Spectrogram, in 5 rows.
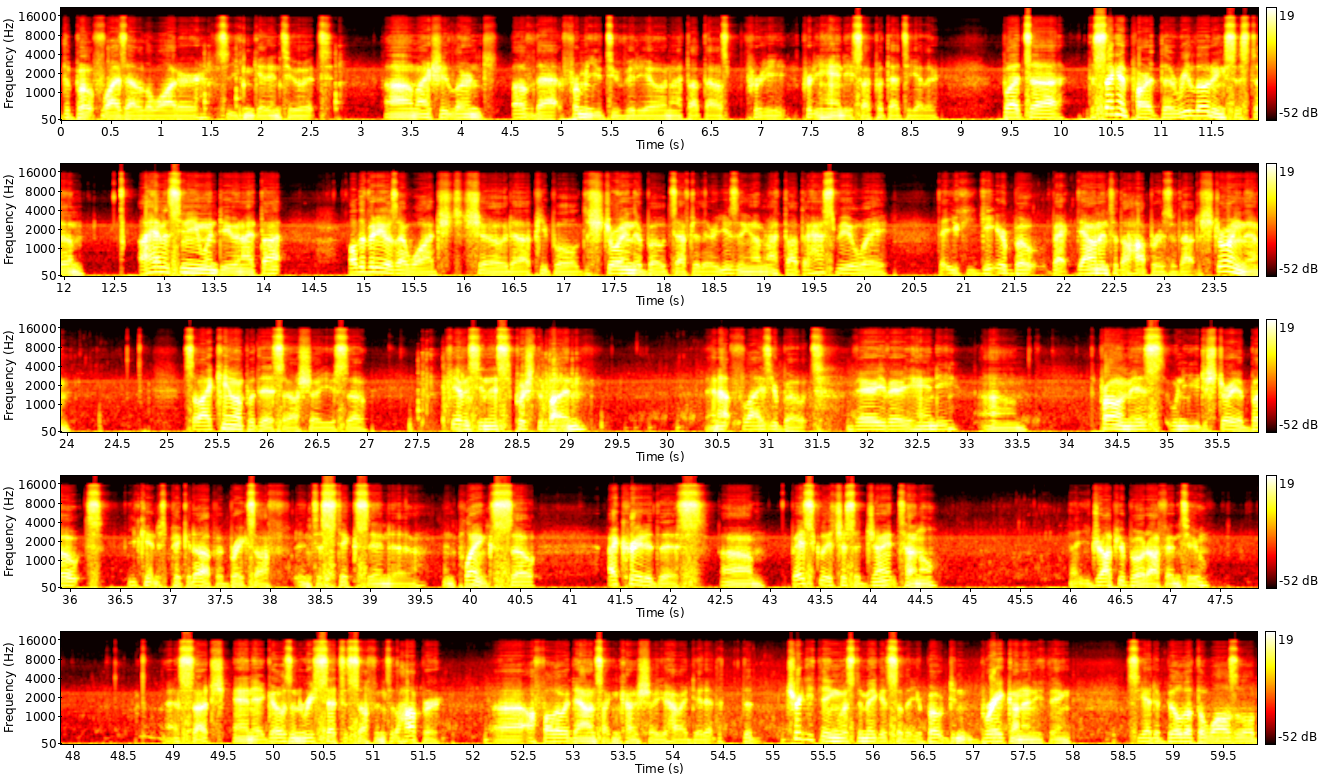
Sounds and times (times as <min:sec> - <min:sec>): Speech: 0:00.0 - 0:08.8, 0:09.4 - 0:14.2, 0:14.8 - 0:20.2, 0:20.8 - 0:24.0, 0:25.2 - 0:27.0, 0:27.8 - 0:29.3, 0:30.4 - 0:33.6, 0:34.3 - 0:40.7, 0:41.4 - 0:44.7, 0:46.0 - 0:47.4, 0:48.7 - 0:59.8.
